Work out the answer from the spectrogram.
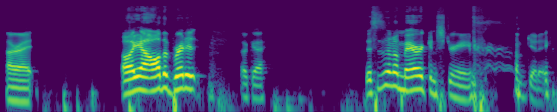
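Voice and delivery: normal talking voice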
